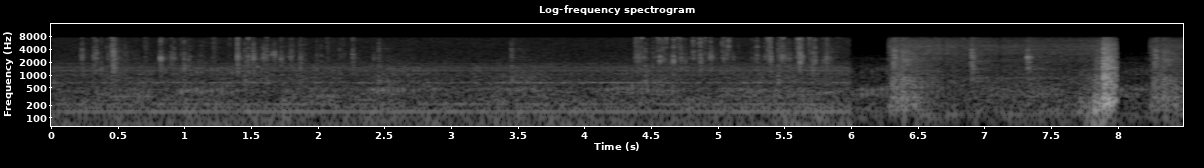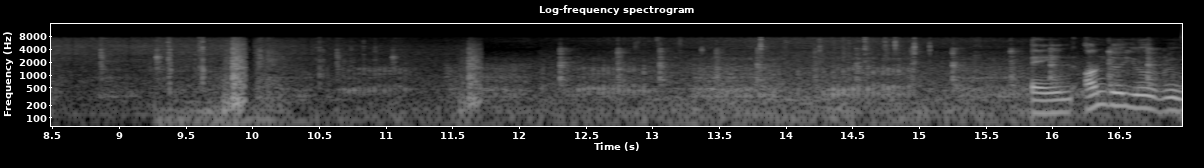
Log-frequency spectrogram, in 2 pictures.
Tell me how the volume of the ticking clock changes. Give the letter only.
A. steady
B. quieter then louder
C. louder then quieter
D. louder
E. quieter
C.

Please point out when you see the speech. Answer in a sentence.
The speech can be heard from 15.8 to 16.9 s.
